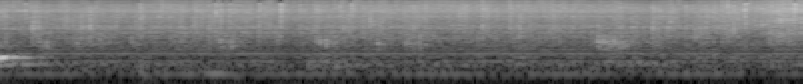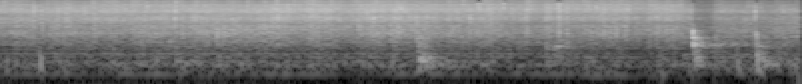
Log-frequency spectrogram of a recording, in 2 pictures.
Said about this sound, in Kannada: ಸ್ವಲ್ಪ ಟೊಮೊಟೊ ಮೆತ್ತಗಾಗಿ ಅಲ್ಲಿವರೆಗೂ ಫ್ರೈ ಮಾಡ್ಕೊಳ್ಳೋಣ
